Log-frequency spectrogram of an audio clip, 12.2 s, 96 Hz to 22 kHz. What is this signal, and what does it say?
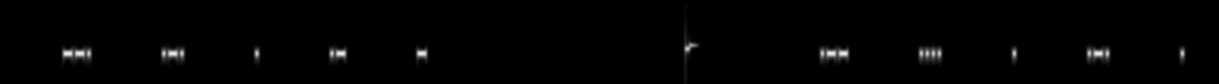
Morse code, heard as a keyed tone, about 38 wpm, spaced as for 11 wpm, 690 Hz. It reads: GREAT WHERE
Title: 8x Character Spacing - Top 300 Words - 40wpm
